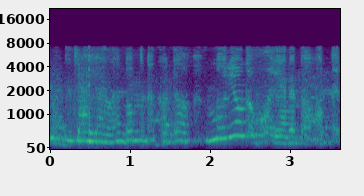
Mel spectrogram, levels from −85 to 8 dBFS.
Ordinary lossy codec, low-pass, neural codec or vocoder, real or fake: none; 7.2 kHz; codec, 24 kHz, 0.9 kbps, WavTokenizer, medium speech release version 2; fake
